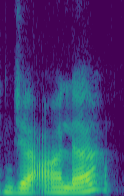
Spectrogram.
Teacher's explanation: عین حرف حلقی کا حرف، حلق کے درمیان سے ادا کریں گے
